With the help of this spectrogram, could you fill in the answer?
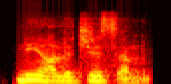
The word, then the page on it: neologism: Indian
